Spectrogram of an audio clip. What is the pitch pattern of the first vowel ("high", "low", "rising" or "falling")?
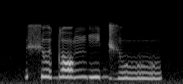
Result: high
